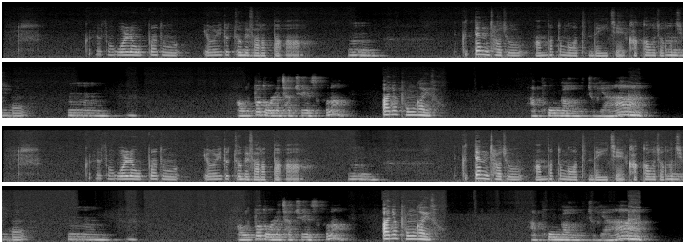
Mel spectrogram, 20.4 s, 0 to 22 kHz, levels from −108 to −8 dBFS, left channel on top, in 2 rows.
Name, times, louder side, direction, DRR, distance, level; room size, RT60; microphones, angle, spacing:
voice 1, 1.4-2.6 3.0-4.6 7.1-10.6 12.1-12.2 15.9-16.8 19.6-19.8, right 3 dB, 55° right, 0.9 m, -40 dB
voice 2, 5.2-5.7 9.9-10.5 11.2-11.8 13.7-15.4 18.1-19.8, equal, 25° left, 5.2 m, -42 dB
18.5 x 18.5 x 3.7 m
head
